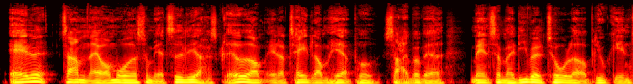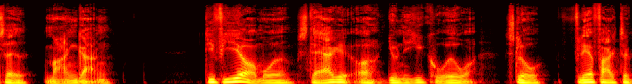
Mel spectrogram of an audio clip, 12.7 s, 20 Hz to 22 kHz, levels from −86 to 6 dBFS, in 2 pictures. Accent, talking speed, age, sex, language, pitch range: native, 160 wpm, 60-79, male, Danish, 90-110 Hz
